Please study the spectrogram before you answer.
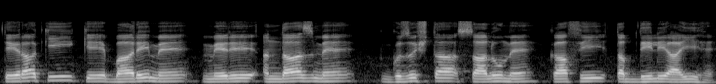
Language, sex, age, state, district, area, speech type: Urdu, male, 18-30, Delhi, North East Delhi, rural, spontaneous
